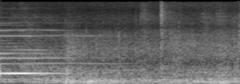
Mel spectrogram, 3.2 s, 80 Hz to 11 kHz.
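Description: The bell in the chamber of the Saeima, the Latvian parliament, rings out with a steady, piercing electric tone for about a second to call a vote on the 46th proposal, then cuts off and leaves a low murmur of background noise.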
